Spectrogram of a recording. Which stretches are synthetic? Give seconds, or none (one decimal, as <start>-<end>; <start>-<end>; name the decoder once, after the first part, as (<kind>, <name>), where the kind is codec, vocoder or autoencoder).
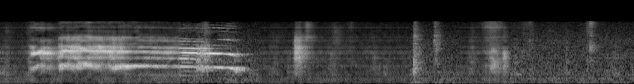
0.0-1.8 (vocoder, Vocos); 2.6-4.1; 4.6-5.1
